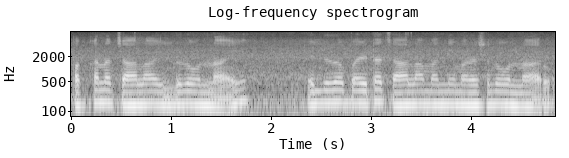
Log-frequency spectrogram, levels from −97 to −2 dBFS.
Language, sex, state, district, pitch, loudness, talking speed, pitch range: Telugu, male, Telangana, Hyderabad, 145 Hz, -15 LUFS, 125 wpm, 145-155 Hz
